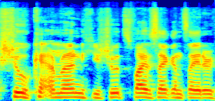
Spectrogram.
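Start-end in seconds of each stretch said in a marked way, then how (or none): none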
